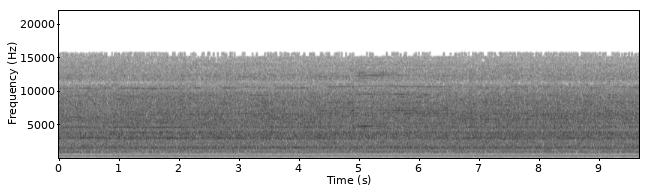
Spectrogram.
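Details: GTPRO ceiling sander brushed motor after repair: a steady high whine with a constant tone and no sparking or stutter, and the brushes still need to bed in; normal running.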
